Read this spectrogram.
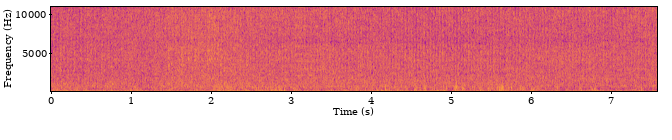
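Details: Restored 1921 American LaFrance fire engine (Licking County Fire Dept.), restoration finished, on a ride: deep, steady low rumble with an even beat and no knocks or rattles; running healthy and strong.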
